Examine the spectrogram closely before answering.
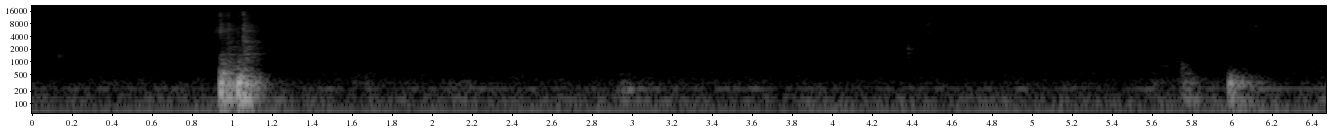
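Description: A plastic cup knocks softly against a hard surface.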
